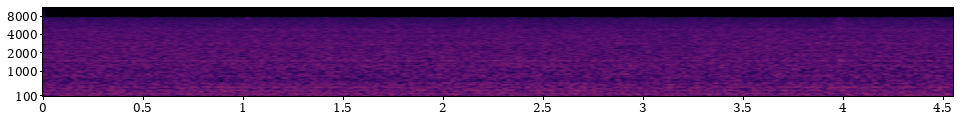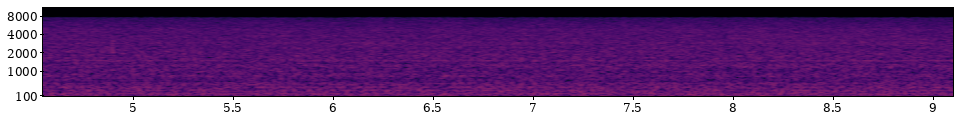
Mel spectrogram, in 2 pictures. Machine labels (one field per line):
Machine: pump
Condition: normal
